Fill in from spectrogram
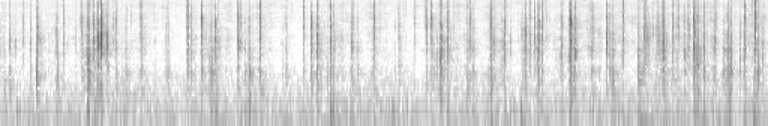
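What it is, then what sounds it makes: Plastic box lid. Long nails scratch the ridged face of a round yellow plastic box lid, hollow with a molded pattern and held upright. The result is a quiet, rapid stream of dry, bright scratches and crinkly clicks that stop almost instantly. A faint low rumble sits underneath throughout.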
